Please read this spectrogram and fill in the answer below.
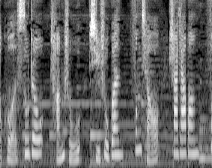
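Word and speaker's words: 浒墅关: 当时虎字和虎同音，第一个口误念成许树关的，相传是清乾隆皇帝。他在船头看到虎树关关旗时，虎字的三点水正好被遮住了，乾隆便说：“ 许树关到了，离苏州不远了。” 将错就错，这里就此念作许树关。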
